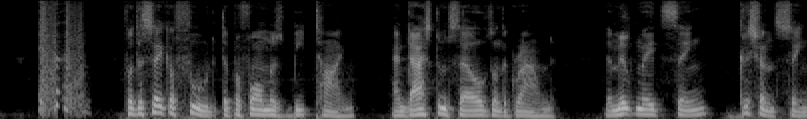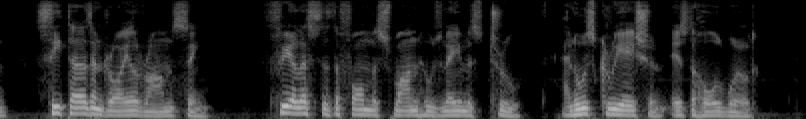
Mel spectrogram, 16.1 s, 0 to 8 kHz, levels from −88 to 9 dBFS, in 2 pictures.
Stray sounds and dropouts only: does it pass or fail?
fail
